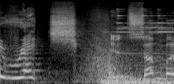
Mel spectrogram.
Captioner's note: whoosh!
